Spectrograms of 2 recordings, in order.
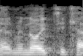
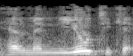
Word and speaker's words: هرمنوتیک: همچنین که دوستان توجه دارن بنده به تعمد هرمنویتیک هم تلفظ میکنم، میخوام به یونانی نزدیکش کنم. این هرمنیوتیک انگلیسی و هرمنوتیک فرانسه،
